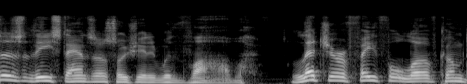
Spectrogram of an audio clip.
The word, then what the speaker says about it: Vav: Now, I saw a very interesting comment on YouTube by a scholar who was saying it should be pronounced Vav because most Jews pronounce it that way. There's some Jews who have Arabic as their native language who pronounce it Waw. But he says, no, it should be Vav, so I'm going to take his word for it.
